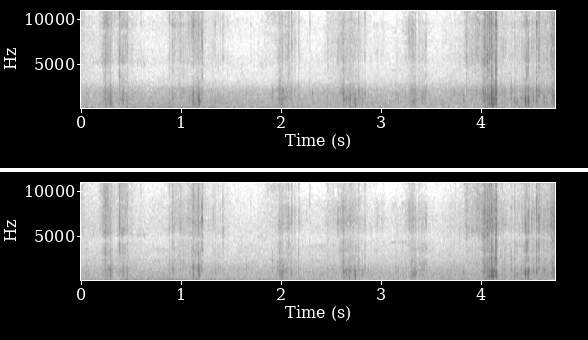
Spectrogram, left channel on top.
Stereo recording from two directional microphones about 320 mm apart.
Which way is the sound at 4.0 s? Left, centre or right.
Centre.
